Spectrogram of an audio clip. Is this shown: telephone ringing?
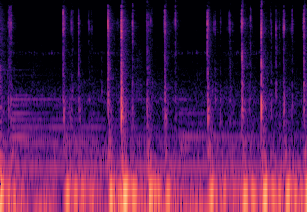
no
